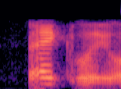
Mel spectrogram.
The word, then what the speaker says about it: Begley: Is it Bigley or Begley? – Begley, like Ed Begley, the actor.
